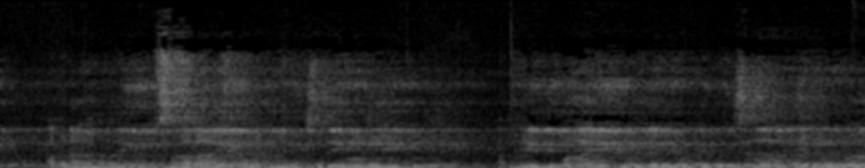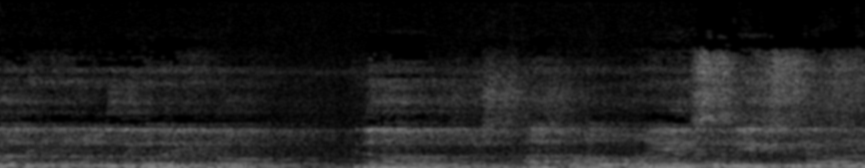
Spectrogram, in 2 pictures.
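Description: A priest chanting a liturgical prayer in long, sustained phrases in a low male voice, with brief pauses about three seconds in and again near eight seconds.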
